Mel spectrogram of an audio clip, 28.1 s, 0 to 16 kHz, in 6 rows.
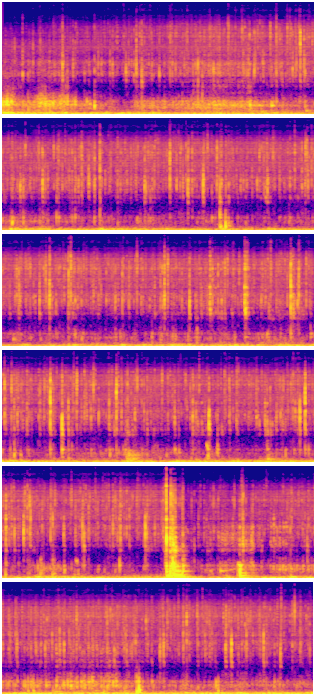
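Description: Underwater ambience picked up by a submerged camera: a steady crackle of many small clicks over a low rumble, with one loud knock about 21 seconds in.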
